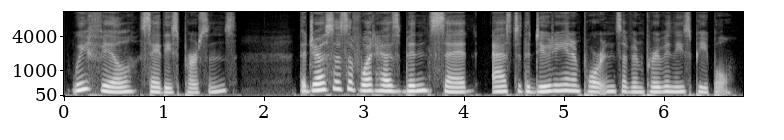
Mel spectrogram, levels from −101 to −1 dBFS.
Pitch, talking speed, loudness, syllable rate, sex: 205 Hz, 195 wpm, -18 LUFS, 5.9 syllables/s, female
